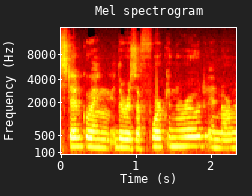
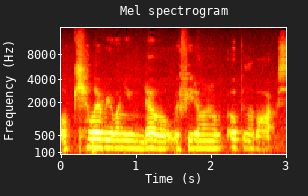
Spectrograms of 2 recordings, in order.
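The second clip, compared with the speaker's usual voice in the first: ordinary talk, nothing marked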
